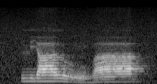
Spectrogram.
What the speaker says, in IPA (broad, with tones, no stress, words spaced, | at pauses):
lja˦lu˨˩ŋba˦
